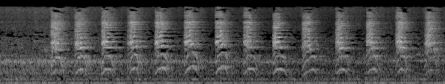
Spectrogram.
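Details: Pet monk parakeet (quaker parrot) during bath time, giving a steady series of about fourteen harsh, raspy, high squawks, evenly spaced roughly three per second, with little other sound.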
